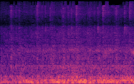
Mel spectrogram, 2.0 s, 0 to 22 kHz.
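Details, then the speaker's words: '51 Chevy after fixing lifter noise from pushrods, rockers and worn lock nuts: low, lumpy, loping chug at idle, even and free of ticking; normal idle. "sounds pretty freaking good and we'll check out the exhaust here"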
